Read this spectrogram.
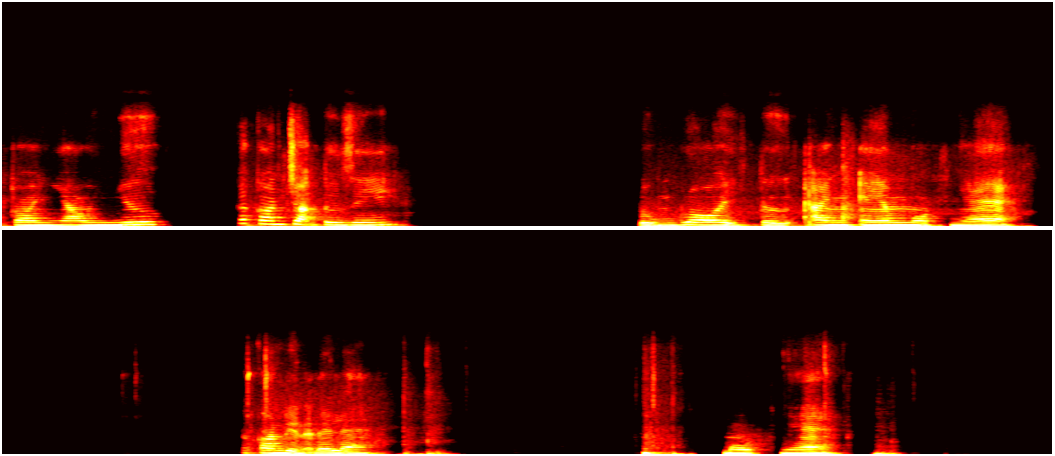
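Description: A woman speaks calmly and clearly into a microphone, in short phrases with pauses.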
